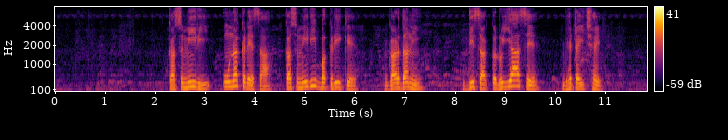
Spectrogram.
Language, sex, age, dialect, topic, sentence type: Maithili, male, 18-24, Eastern / Thethi, agriculture, statement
